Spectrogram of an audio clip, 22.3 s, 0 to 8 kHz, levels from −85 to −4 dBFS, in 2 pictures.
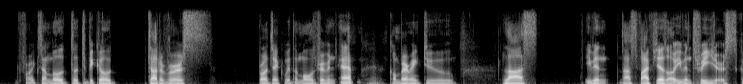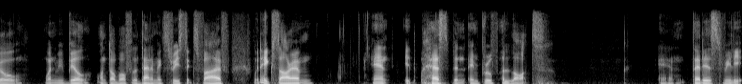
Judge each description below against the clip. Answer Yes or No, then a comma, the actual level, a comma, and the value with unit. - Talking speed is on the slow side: Yes, slow, 120 wpm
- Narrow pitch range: Yes, narrow, 2.0 semitones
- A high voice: No, low, 105 Hz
